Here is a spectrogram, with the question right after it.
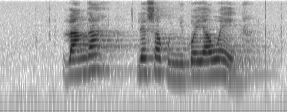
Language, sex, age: Tsonga, female, 20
